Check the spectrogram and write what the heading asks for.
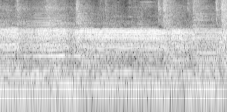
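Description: Music: an instrumental stretch of a song between sung lines, led by guitar.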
